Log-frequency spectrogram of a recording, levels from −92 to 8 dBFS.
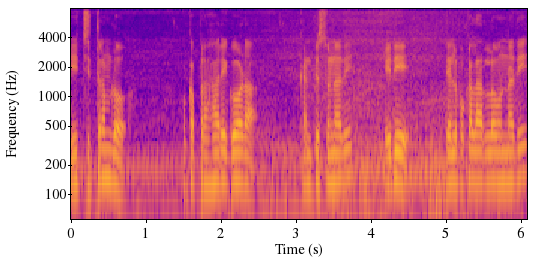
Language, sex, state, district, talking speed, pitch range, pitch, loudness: Telugu, male, Andhra Pradesh, Visakhapatnam, 110 wpm, 130-140 Hz, 135 Hz, -17 LUFS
